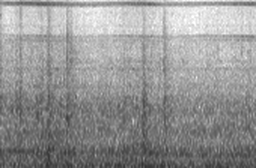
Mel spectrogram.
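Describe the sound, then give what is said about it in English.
A Prague tram rolls steadily along its rails with a low, continuous rumble, a thin high-pitched wheel squeal sustained above it, and occasional soft clacks from the track. No voices. “Riding the tram during the day versus after midnight are two very different experiences.”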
